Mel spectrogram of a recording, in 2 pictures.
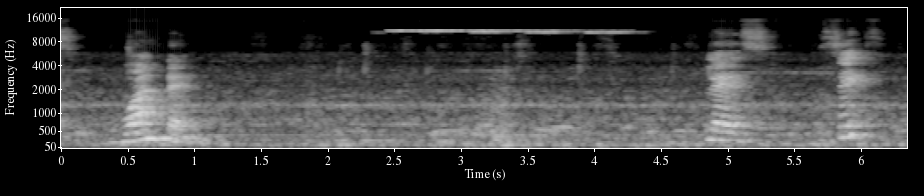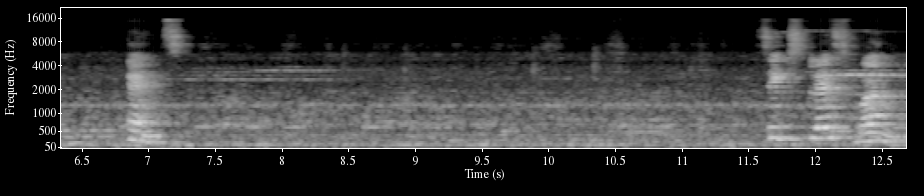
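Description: A woman speaks aloud in short, clear phrases nearby.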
